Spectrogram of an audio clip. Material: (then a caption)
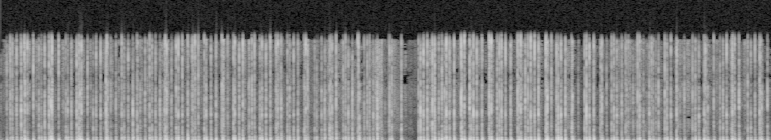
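Cardboard. Fingertips tap quickly and rhythmically on the face of a small, hollow brown corrugated cardboard box held in both hands in front of a microphone. The result is a dense stream of dull, low, hollow thuds with almost no ring, pausing briefly around the four-second mark before carrying on.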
